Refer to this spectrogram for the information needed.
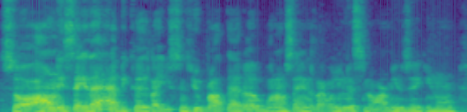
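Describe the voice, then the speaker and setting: A man speaking in a casual podcast chat, his voice gravelly and rough at the edges. He rambles with constant fillers and casual cursing. His first language is Spanish. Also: mid-range voice, quick pace. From United States. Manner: loose and rambling, heavy fillers, swears. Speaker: rapper and podcast guest.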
